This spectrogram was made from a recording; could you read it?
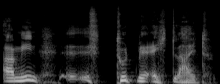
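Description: A man's voice: on the high side, sing-song, measured pace, vocal fry, a little mellow, husky, pitched above the performer's own voice, exaggerated voice. A man voicing a kindly, flustered nutcracker seller in a children's story, hesitant and stumbling over his words. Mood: apologetic. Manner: hesitant, full of ums.

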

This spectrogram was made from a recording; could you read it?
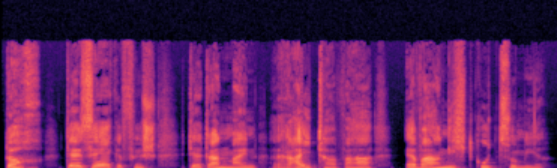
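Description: Woman reading a storybook seahorse: slow, stammering fibber, sing-song sadness. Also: medium pitch, expressive, a little mellow, pitched above the performer's own voice. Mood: woeful. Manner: slow, hesitant, stammering with fillers. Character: rambling, woeful female seahorse telling tall tales. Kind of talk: storybook character voice.

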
